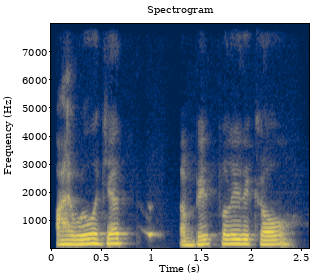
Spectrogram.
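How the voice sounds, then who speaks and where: A young man from Bulgaria with a Bulgarian accent, talking casually to his viewers in a halting, hesitant way. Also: fairly high pitch, fairly even intonation, phone-quality sound. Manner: halting, hesitant delivery with long phrasing breaks. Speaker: YouTuber introducing a music channel. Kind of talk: casual to-camera monologue.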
